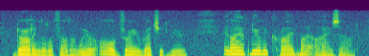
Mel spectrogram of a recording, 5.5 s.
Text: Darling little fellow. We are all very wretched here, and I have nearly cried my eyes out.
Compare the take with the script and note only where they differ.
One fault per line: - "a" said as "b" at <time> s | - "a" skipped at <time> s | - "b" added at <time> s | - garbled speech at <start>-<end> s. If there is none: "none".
none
